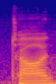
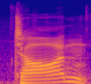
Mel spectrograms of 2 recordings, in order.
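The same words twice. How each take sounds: First: It is said relaxed in a natural pitch. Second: It is said in a raised, nasal pitch. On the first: The speaker calls it right. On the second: The speaker calls it wrong.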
